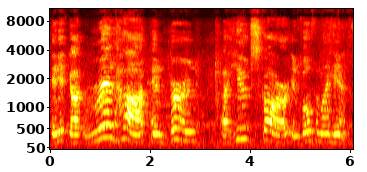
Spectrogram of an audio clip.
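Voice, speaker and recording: A man with an American accent speaks at a high pitch with lively intonation. Noticeable background noise and audible room echo are present. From US West (Oklahoma, then California). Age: 80s+. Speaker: grandfather teaching a school class. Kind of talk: classroom demonstration. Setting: elementary school classroom.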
